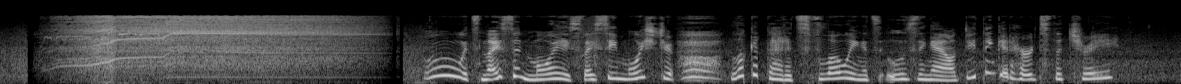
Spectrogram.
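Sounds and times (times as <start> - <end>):
power drill boring a tap hole into a tree: 0.4 - 4.0
speech: 4.2 - 11.3.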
